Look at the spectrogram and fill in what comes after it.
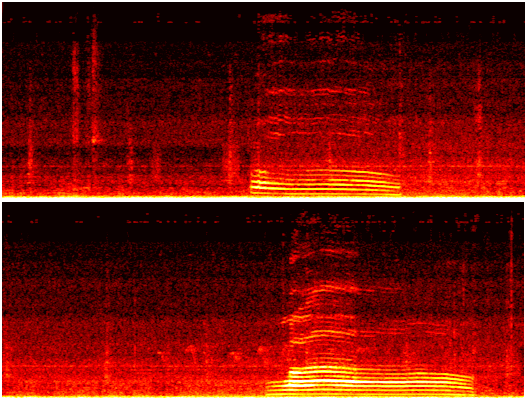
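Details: Scottish Fold cat in a garden fight with a visiting white outdoor cat, recorded at real speed: two drawn-out, harmonic yowls, each about one and a half seconds, both sliding slowly downward, separated by quiet with a low background rumble.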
